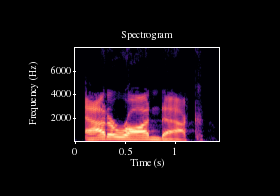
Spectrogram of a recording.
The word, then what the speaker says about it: Adirondack: By the Adrianic Mountains or whatever it was. We could not have gotten more crap about mispronouncing these mountains. – Guess what? We got more interaction about screwing up Adirondack.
